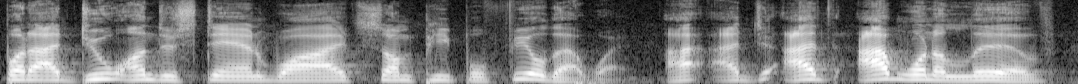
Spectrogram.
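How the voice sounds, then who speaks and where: A man in his fifties talking casually and haltingly as a sports radio host. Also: fairly high pitch, dry recording. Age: 50s. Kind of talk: casual talk radio discussion.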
